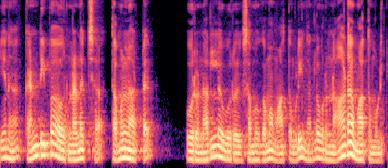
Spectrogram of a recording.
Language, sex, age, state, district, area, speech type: Tamil, male, 18-30, Tamil Nadu, Salem, rural, spontaneous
